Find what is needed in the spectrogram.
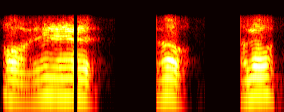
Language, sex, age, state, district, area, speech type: Kannada, male, 60+, Karnataka, Mandya, rural, conversation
